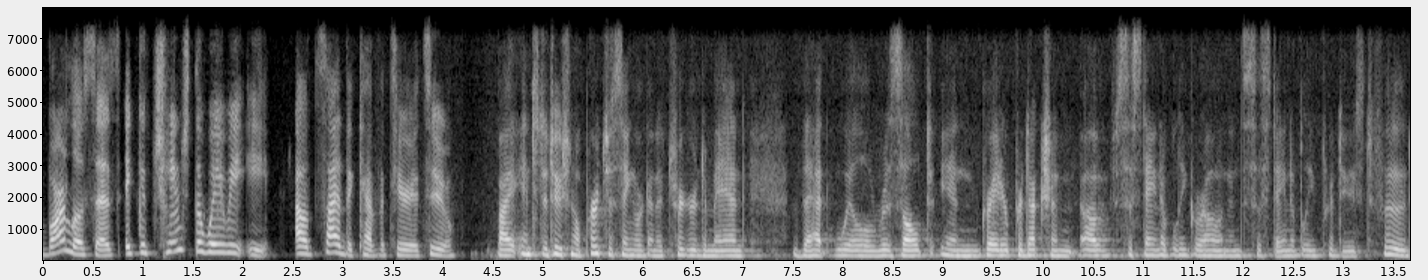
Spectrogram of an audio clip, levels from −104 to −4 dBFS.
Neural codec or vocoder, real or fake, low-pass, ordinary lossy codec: vocoder, 22.05 kHz, 80 mel bands, WaveNeXt; fake; 7.2 kHz; Opus, 64 kbps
